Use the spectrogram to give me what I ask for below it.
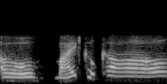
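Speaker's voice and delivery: slow, drawn-out, teasing and knowing tone. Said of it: "Why are you saying it like that?".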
